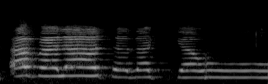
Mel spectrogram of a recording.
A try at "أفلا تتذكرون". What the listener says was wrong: أفلا تتذكرون، في تائين.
